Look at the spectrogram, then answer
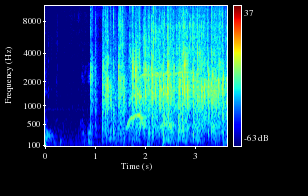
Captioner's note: applause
